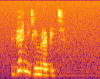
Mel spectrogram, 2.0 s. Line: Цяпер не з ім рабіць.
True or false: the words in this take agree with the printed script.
true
